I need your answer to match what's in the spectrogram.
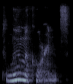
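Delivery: plumicorns said very slowly; slow word teaching. Shown as a demonstration. Teacher introducing a new word to children, plumicorns drawn out slowly. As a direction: draw out plumicorns for learners to copy. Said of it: "say that word with me".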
